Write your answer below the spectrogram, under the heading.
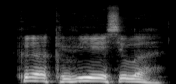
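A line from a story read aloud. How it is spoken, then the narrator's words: Sad, ironic. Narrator (Russian): грустно сказал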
